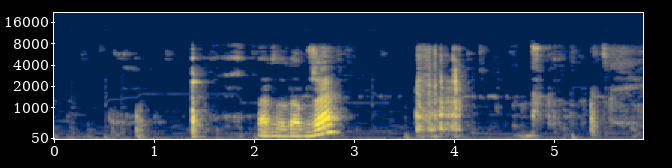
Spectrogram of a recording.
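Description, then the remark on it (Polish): Sugar is poured into a mug to sweeten coffee in short, grainy rushes, with light clinks of the mug. A man speaks briefly between the pours. “Weźmiemy sobie jakiś kubek e, i dosypiemy sobie cukru.”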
